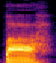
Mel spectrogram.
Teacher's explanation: it's between kind of like the P but without any aspiration in English so like spot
